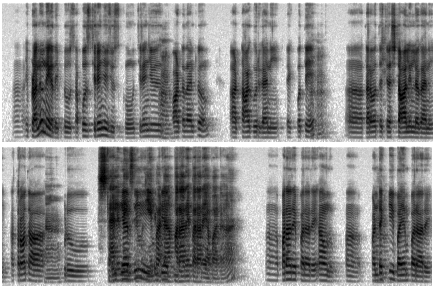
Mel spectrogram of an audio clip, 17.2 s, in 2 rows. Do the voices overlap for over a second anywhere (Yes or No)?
Yes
